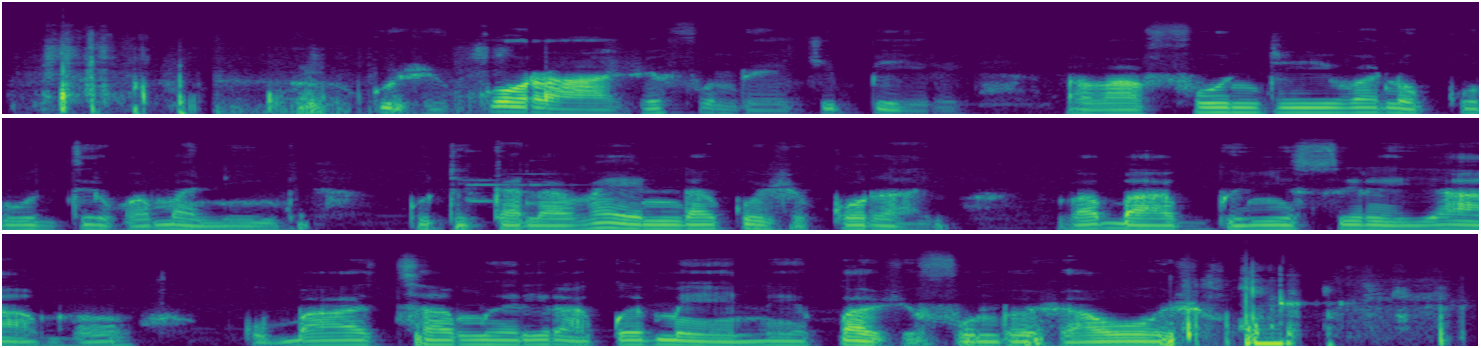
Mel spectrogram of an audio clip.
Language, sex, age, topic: Ndau, male, 18-24, education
